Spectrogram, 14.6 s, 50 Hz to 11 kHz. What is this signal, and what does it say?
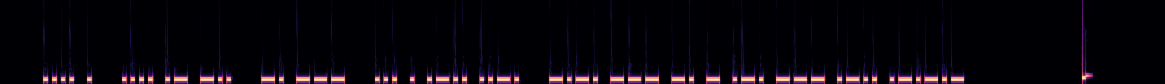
Morse code, heard as a keyed tone, about 22 wpm, 700 Hz. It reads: HE HAD NO SELF CONTROL.
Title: Sentences from Top 1000 Words - Review Part 3 - 22wpm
